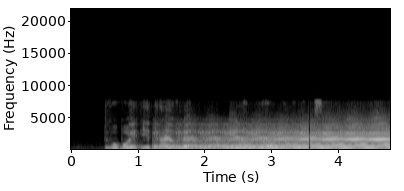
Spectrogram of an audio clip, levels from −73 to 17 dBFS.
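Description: From 1.21 s to the end, a feedback howl builds near 1.5 kHz, with the loop repeating roughly every 0.3 s and peaking about 6 dB above the speech as the microphone-loudspeaker loop keeps gaining. At 3.56 s, packet loss on the ADPCM call cuts a hard 20 ms hole, fitting one lost packet, after which the desynchronised decoder resumes slightly distorted.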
